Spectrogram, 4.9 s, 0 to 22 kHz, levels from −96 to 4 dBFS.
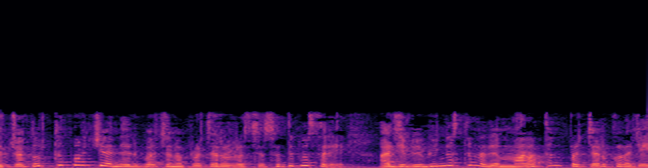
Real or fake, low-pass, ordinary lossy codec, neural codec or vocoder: fake; 7.2 kHz; none; codec, 16 kHz, 8 kbps, FreqCodec, larger model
